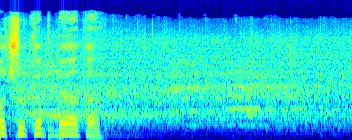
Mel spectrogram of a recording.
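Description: A crowd applauds and cheers in a large echoing hall.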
